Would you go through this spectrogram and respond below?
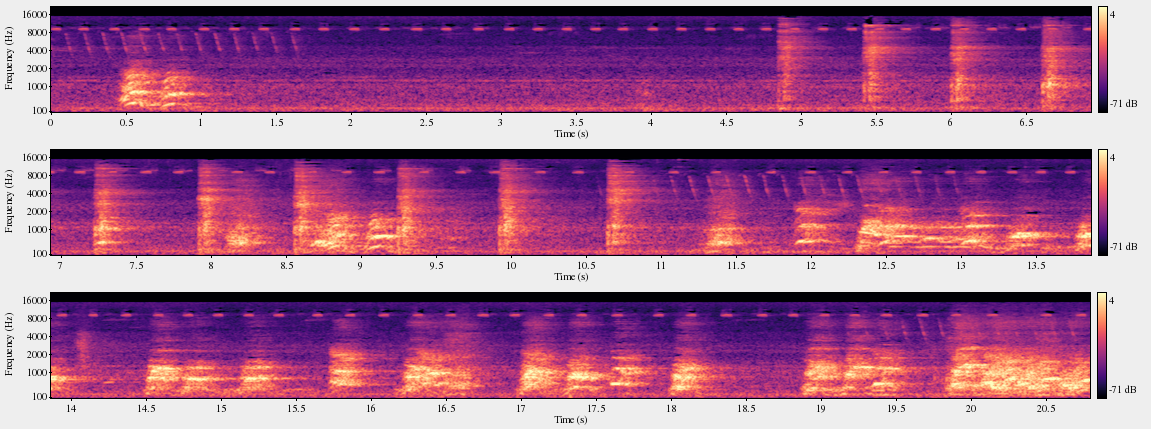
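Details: Excitable four-month-old miniature dachshund puppy Georgia, in training to calm down when greeting and interacting. Her yips and short barks repeat in irregular bursts for about fifteen seconds, mixed with sharp tapping clicks and growing louder toward the end.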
